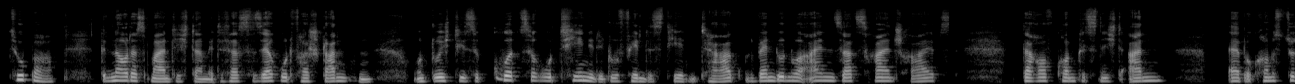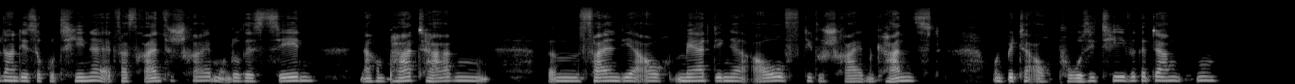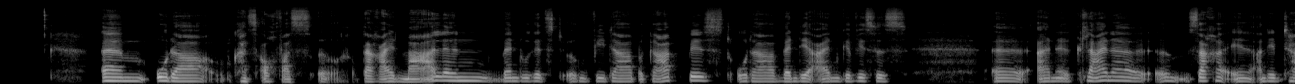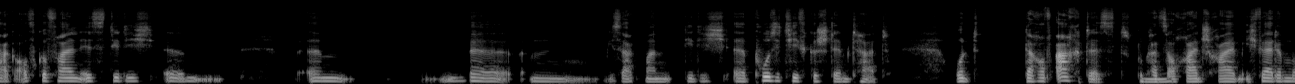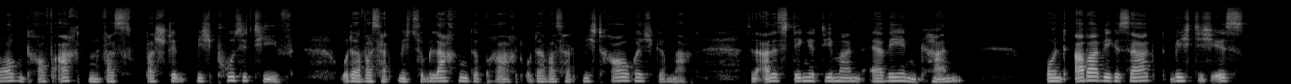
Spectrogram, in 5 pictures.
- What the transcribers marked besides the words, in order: none
- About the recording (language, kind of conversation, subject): German, advice, Wie kann mir ein Tagebuch beim Reflektieren helfen?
